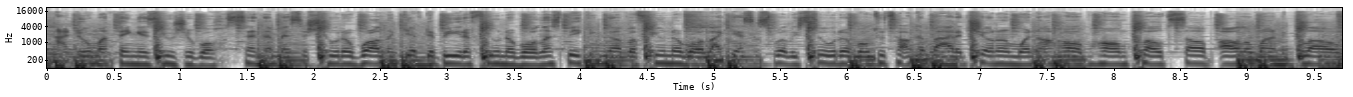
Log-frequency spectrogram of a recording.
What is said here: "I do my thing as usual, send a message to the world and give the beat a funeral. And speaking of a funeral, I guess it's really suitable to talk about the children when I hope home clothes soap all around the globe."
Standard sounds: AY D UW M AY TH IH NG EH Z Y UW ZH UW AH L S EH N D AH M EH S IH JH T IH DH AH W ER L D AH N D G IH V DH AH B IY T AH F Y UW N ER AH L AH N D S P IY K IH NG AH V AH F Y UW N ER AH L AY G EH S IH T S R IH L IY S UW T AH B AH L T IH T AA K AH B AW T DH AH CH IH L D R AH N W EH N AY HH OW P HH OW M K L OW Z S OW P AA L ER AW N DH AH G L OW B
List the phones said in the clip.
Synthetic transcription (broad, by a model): AY D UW M AY TH IH NG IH Z Y UW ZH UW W L S EH N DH AH M EH S IH JH T IH DH AH W ER L D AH N G IH V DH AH B IY T AH F Y UW N ER AH L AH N S P IY K IH NG AH V AH F Y UW N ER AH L AY G EH S IH T S R IH L IY S UW T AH B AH L T IH T AA K AH B AW T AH CH IH L D R AH N W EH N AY HH OW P HH OW M K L OW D S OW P AA L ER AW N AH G L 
